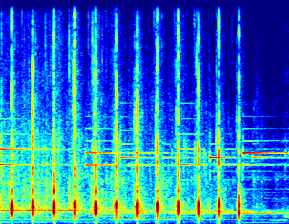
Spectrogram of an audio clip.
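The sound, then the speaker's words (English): An audience claps in unison for the Lord at a morning service, a steady, brisk beat of about a dozen sharp claps over a few seconds, with a soft crowd murmur and faint sustained tones underneath. “Can we give the Lord a big hand clap for that this morning?”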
